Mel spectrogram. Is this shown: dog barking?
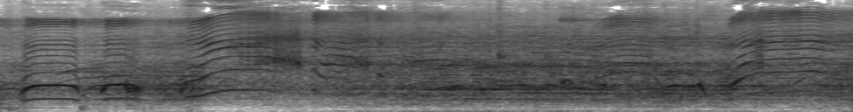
no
